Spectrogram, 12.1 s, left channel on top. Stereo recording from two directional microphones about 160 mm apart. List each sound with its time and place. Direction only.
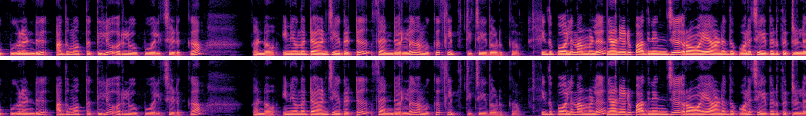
0.2 s a woman's voice: 20° left (ahead or behind)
